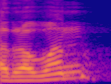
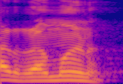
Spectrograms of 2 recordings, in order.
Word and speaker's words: रमण: और शुद्ध शब्द है अगर उसमें उच्चारण करते हैं राधा रमण, राधा रमन और राधा रमन, राधा रमन। णा को हटा के ना, ब्रजभाषा में ना का ही प्रयोग।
